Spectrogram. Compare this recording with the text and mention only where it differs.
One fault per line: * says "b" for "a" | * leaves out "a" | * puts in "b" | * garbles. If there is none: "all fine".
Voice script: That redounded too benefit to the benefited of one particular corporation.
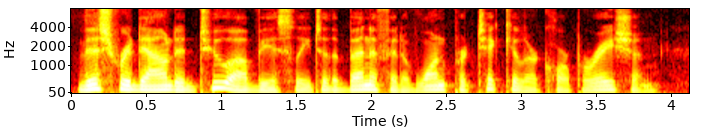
* says "This" for "That"
* says "obviously" for "benefit"
* says "benefit" for "benefited"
